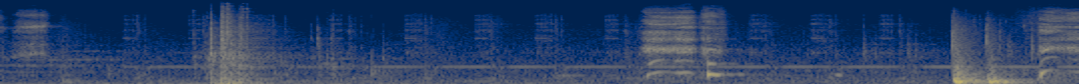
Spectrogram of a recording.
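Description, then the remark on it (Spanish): A door is handled: a sharp knock early on, then a rattling latch and a heavier thump as it swings shut, all over a faint steady hum. “No me digas, se ha ido. ¿Por la otra puerta?”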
